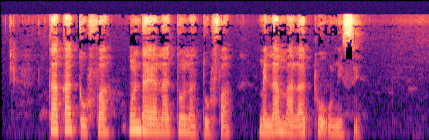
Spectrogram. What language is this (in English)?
Tunen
